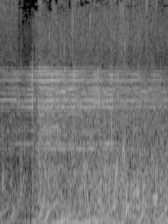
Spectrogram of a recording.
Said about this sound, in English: Churning plumes of bubbles surge upwards through the layer of cloud, erupting at the surface of the pit cenote.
